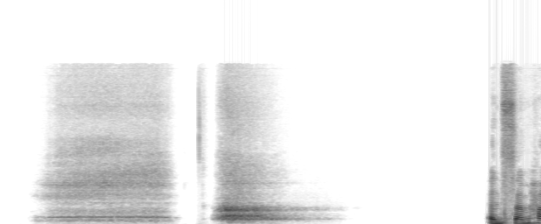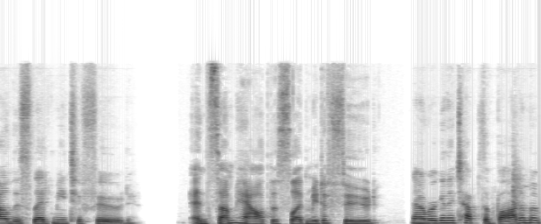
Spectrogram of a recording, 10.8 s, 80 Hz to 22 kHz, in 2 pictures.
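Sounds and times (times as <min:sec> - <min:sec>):
deep breath in and out during a finger-tapping relaxation exercise: 0:00.4 - 0:03.5
speech: 0:04.9 - 0:10.8.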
